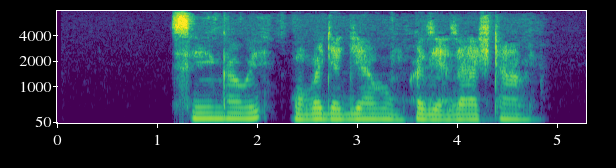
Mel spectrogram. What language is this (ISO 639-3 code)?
lug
